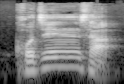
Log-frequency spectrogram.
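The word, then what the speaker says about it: 個人差: 교차로 의미했는데 발음은 코사땡, 코사땡. 개인차군요. 고진사, 고진사.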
